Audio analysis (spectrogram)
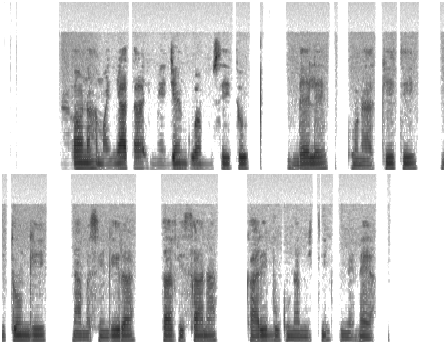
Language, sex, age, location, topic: Swahili, male, 18-24, Wajir, health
